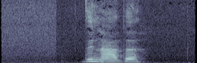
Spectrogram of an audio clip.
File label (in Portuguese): "De Nada", Portuguese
